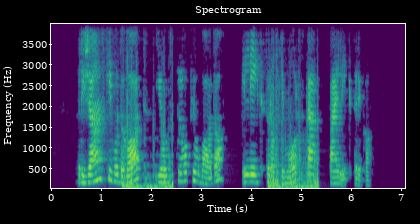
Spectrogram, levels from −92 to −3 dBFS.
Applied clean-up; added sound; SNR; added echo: classical method spectral subtraction.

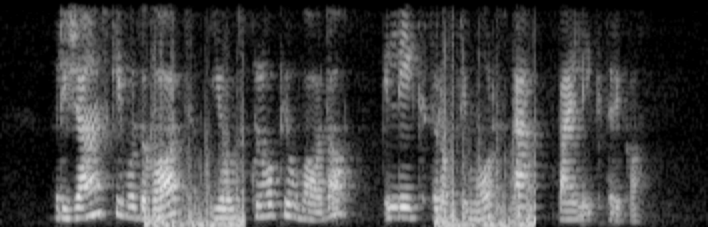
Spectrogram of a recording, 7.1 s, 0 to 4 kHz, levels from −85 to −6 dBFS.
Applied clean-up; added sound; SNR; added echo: none; Wind; 1 dB; none.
